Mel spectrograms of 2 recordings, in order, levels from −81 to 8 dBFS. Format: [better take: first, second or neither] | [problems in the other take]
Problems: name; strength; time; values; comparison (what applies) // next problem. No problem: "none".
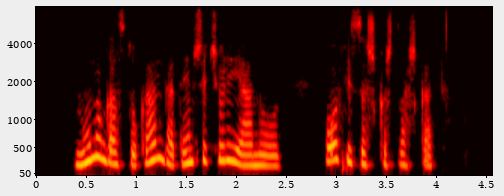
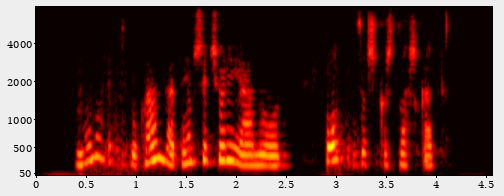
first | noise reduction (neural mask model DeepFilterNet 3)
